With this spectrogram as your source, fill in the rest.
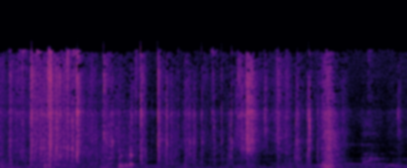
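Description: Cardboard rustles and taps as a box is handled.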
